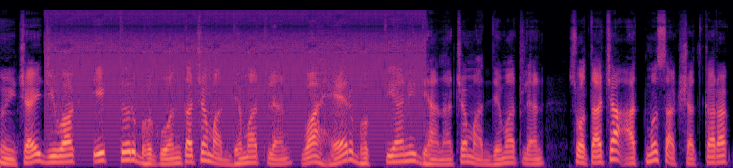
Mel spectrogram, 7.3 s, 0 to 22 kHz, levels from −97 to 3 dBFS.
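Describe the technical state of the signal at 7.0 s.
Nothing at 7.0 s points to a technical fault; the speech signal there is intact.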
